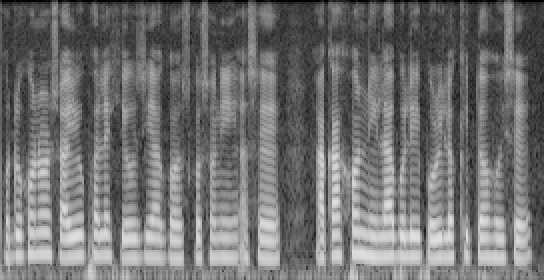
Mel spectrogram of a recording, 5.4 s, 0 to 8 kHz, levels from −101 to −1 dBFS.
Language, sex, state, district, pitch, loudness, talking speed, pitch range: Assamese, male, Assam, Sonitpur, 165 Hz, -19 LUFS, 130 wpm, 160-175 Hz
